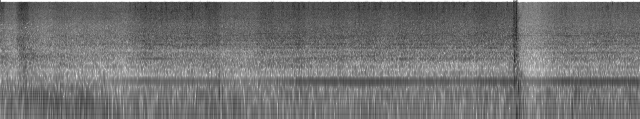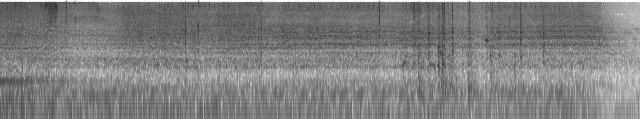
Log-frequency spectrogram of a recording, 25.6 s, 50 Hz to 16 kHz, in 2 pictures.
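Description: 1961 Chevrolet Impala's V8 engine running steadily, with a steady whine over roughly the first half and one sharp click about ten seconds in. The sound fades near the end.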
